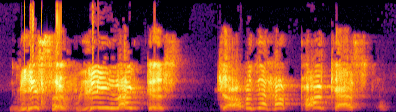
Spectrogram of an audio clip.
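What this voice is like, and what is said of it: Imitates Jar Jar Binks character voice. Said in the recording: “Star Wars characters impersonations... you have a pretty decent Jar Jar... That was phenomenal.”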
